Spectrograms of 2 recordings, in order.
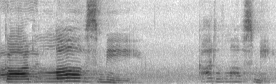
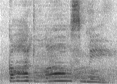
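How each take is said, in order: First: Slow affirmation. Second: Slow unison affirmation. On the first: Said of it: "Can you say it again". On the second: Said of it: "Can you say that with me". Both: Shown as a demonstration.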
